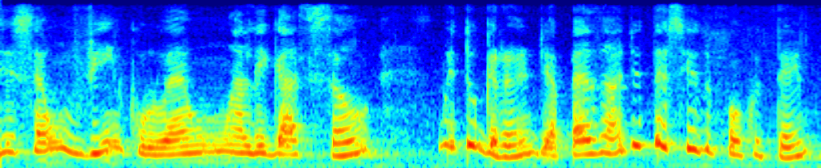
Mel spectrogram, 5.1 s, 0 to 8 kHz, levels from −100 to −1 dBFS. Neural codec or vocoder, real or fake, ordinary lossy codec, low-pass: none; real; none; 7.2 kHz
